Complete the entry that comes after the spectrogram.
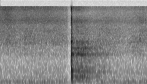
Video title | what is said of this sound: Cara memilih nenas yang manis | dia kurang padat suaranya ya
